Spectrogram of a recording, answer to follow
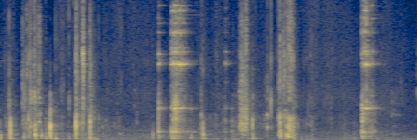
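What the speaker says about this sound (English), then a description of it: "So I'm going to put a couple of ice cubes in here." Ice cubes clink and rattle into a glass while a martini is mixed, giving a string of bright, close, irregular knocks over about four seconds with no talk.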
